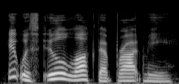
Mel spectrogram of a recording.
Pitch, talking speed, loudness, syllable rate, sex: 195 Hz, 235 wpm, -16 LUFS, 4.3 syllables/s, female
